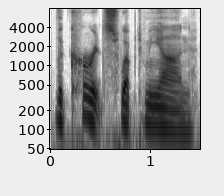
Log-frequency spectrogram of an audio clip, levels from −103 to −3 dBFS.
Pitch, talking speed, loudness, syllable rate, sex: 115 Hz, 200 wpm, -16 LUFS, 4.4 syllables/s, male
